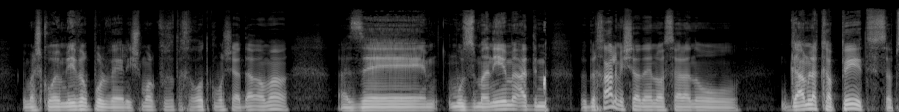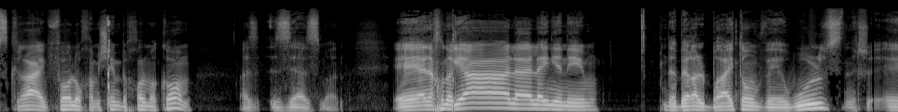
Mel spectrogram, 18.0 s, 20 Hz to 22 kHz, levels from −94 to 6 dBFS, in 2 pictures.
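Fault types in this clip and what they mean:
Damaged data in a compressed stream: three short glitches cut into the speech at 5.41, 10.05 and 13.48 s, each about 40 to 50 ms long. Corrupted bytes make the decoder misread those frames, losing sync until it locks onto the next valid header.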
